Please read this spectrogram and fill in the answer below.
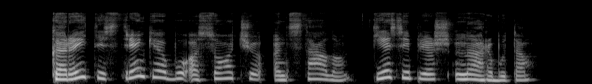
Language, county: Lithuanian, Vilnius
